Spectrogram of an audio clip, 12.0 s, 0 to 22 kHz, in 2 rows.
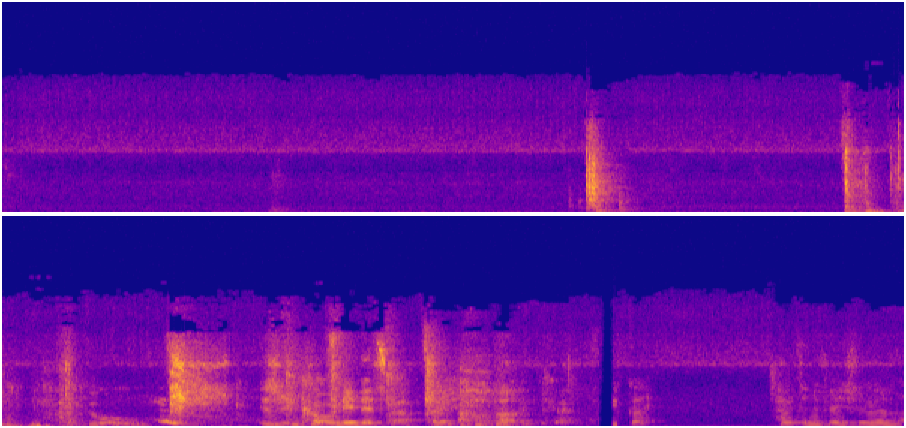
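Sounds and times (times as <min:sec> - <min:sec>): door pushed open with thumps: 0:05.6 - 0:06.6.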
